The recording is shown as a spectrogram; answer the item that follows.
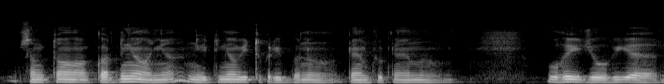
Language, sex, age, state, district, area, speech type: Punjabi, male, 60+, Punjab, Amritsar, urban, spontaneous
